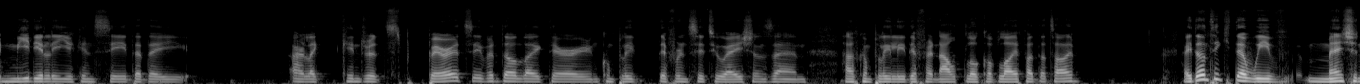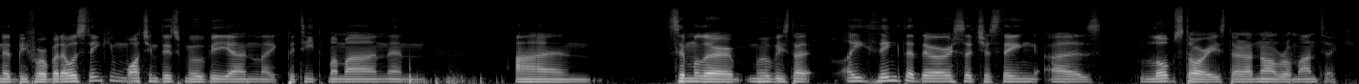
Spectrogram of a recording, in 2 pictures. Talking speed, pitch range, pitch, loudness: 150 wpm, 120-135 Hz, 130 Hz, -28 LUFS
